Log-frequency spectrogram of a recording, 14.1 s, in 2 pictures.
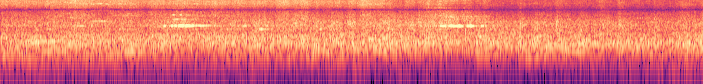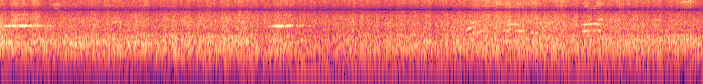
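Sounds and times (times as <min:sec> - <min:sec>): wheels rumbling on rails: 0:00.0 - 0:14.0
short high wheel squeals: 0:00.7 - 0:02.7, 0:04.3 - 0:04.9, 0:07.0 - 0:07.6, 0:09.7 - 0:10.2.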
